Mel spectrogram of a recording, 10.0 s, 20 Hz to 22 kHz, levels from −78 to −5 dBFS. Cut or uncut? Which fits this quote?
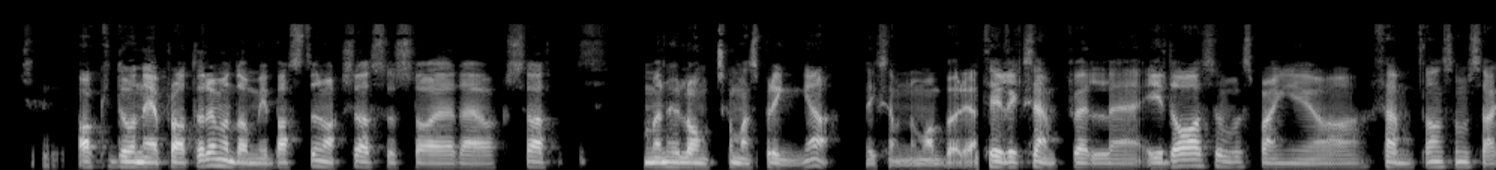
cut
